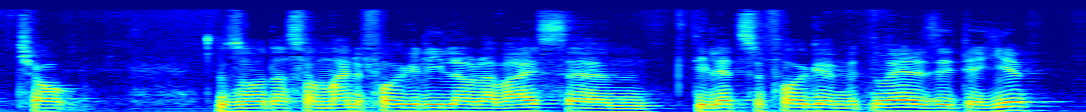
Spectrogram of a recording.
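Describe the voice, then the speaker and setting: A dark, mellow tone with monotone, flat intonation, a slight Baden accent, very even loudness and a moderate pace. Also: man, medium pitch for a man. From Baden, southwest Germany; Germany. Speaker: professional footballer. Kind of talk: casual interview. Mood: amused, laughing. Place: studio.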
